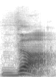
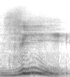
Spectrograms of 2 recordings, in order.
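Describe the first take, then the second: First: It is the form used before consonant sounds. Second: It is the form used before vowel sounds. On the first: "This pronunciation is used before words starting with a consonant sound" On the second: "This pronunciation is used before words starting with a vowel sound"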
